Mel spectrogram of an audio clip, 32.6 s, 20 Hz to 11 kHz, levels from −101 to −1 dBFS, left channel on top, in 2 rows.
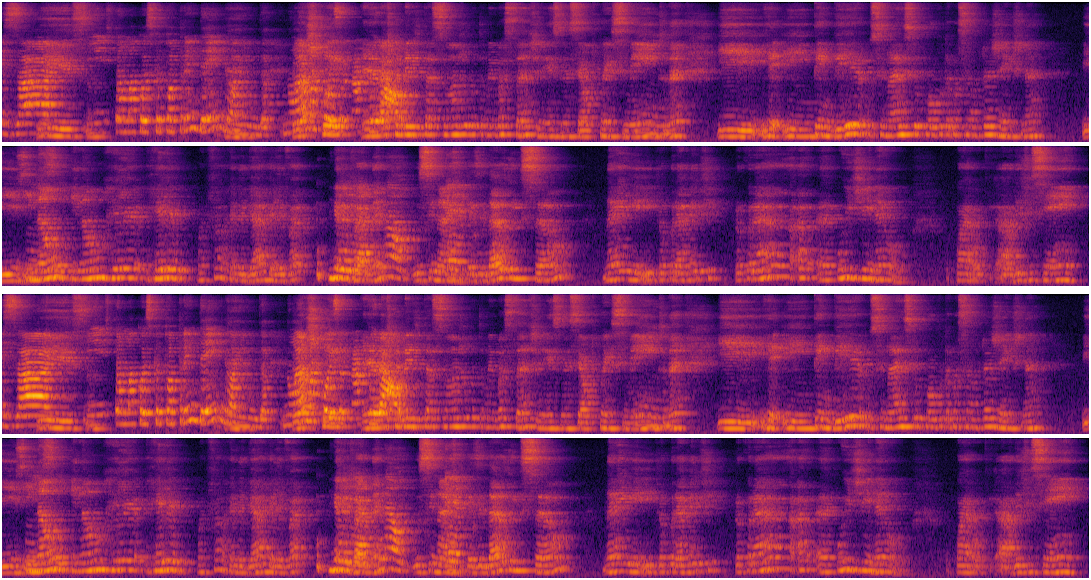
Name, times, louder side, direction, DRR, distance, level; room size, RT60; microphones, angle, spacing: voice 1, 0.0-0.7 1.3-6.0 9.5-10.0 16.7-17.3 21.3-22.4 23.0-23.2, right 4 dB, 65° right, -2 dB, 0.5 m, -29 dB
voice 2, 0.5-1.6 3.3-3.8 4.4-15.7 16.2-20.9 21.2-22.2 22.5-24.8 25.3-29.9 30.6-32.4, left 1 dB, 5° right, -7 dB, 0.7 m, -33 dB
3.2 x 2.3 x 2.5 m, 0.64 s
head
